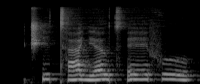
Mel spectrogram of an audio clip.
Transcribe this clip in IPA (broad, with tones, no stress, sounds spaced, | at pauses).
t͡ʃʼ ɪ˥ tʰ a˧˥˧ lʲ a˧˥˧ ʊ̯ t͡sʼ ɛː˥ f o˦˨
